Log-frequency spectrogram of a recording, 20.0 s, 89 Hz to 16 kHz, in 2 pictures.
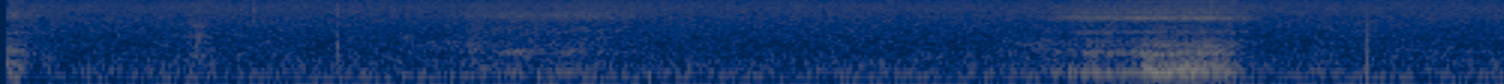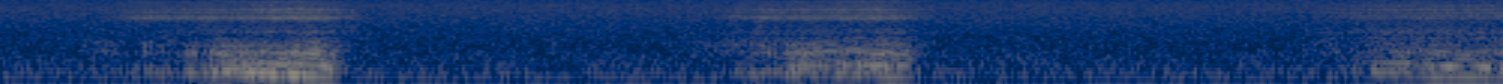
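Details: Loud, rattling snores on each inhalation, about 15 breaths a minute, in a quiet room: ordinary snoring from a sleeping sixteen-year-old boy.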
